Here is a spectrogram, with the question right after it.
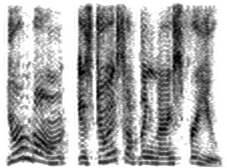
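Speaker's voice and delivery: high-pitched, pointed "excuse me" reprimand; acted-out polite telling-off; stepping in to scold. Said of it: "I go up to them all the time".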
